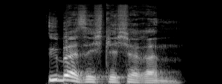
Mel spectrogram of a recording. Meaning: strong dative masculine/neuter singular comparative degree of übersichtlich
- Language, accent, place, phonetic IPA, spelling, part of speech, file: German, Germany, Berlin, [ˈyːbɐˌzɪçtlɪçəʁəm], übersichtlicherem, adjective, De-übersichtlicherem.ogg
